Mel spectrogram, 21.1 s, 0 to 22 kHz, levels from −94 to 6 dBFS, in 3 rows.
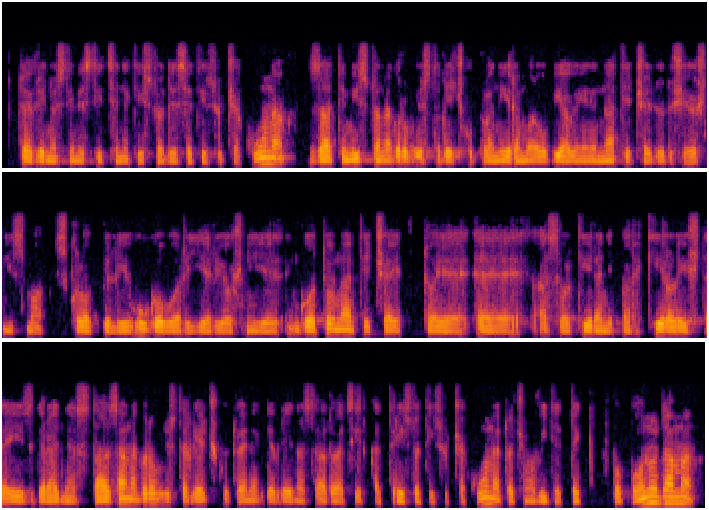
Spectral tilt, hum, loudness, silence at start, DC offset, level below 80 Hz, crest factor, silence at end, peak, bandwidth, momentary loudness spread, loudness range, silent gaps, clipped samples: -6.5 dB/octave; none; -22 LUFS; 0.2 s; under 0.1%; -74 dBFS; 20 dB; 0.15 s; -2 dBFS; 7.8 kHz; 10 LU; 4 LU; none; under 0.1%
